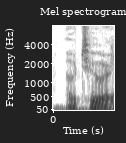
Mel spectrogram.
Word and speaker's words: auteur: Like A-U-T? How do you pronounce it? – E-U-R. – Auteur.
